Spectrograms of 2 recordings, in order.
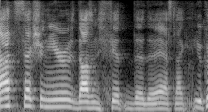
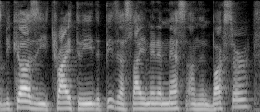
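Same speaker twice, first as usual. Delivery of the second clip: ordinary talk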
